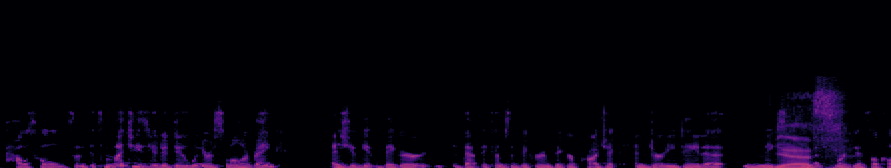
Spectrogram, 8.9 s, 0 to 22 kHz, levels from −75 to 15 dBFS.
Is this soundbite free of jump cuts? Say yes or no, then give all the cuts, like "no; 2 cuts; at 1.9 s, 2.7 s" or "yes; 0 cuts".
no; 1 cut; at 6.2 s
